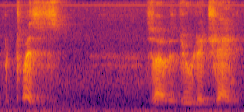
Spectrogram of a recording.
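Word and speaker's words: Perthuis: And nobody could pronounce the name properly, Pertwee de Layevo, P-E-R-T-H-U-I-S. They couldn't pronounce it, so the illiterate English pronounced it Pertwis.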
